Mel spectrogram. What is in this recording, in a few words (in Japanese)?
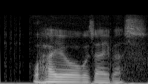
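"ohayou gozaimasu", Japanese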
